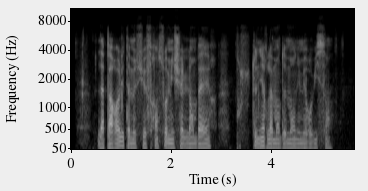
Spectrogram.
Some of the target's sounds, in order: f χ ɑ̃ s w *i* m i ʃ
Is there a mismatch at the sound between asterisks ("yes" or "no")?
yes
